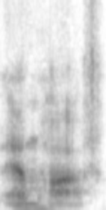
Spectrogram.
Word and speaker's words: Emhoff: Oh, Emhoff.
